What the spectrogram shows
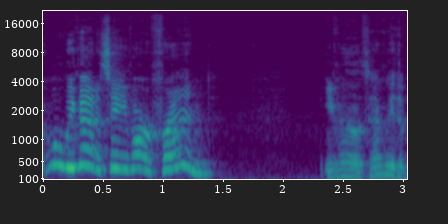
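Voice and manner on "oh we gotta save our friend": high, loud pleading character voice; female lead. Acted. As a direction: cry out in a put-on high voice. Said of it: "Female will be like".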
